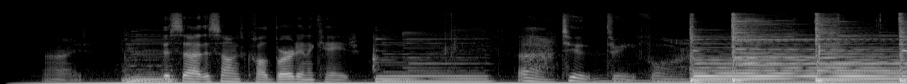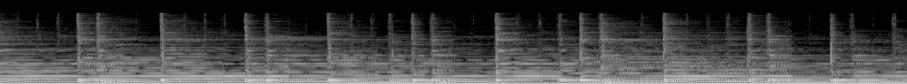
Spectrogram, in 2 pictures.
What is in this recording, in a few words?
acoustic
